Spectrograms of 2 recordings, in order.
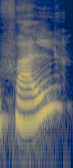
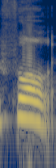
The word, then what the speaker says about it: fall: siguiente ejemplo to fold no se lee tu fal es tu Fall la a cambia de alguna manera como a una o y significa caer también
